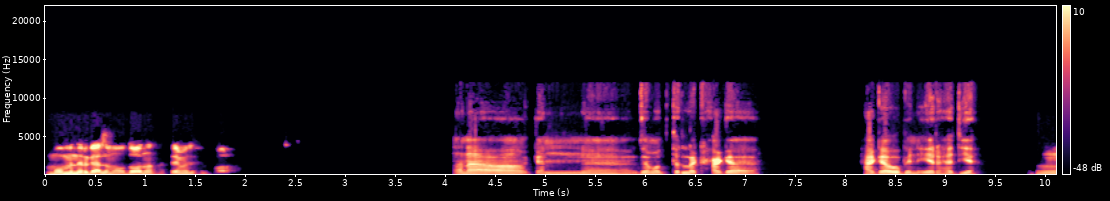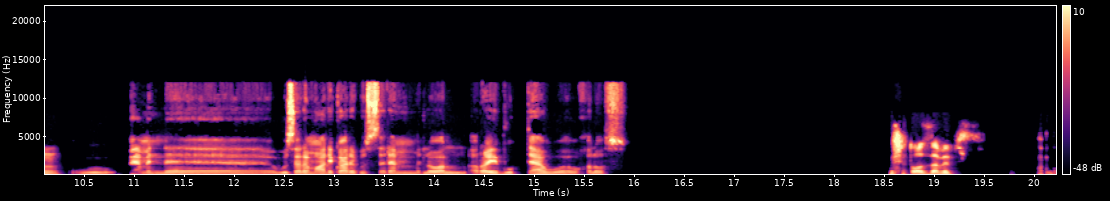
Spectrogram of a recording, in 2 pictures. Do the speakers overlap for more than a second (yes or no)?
no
